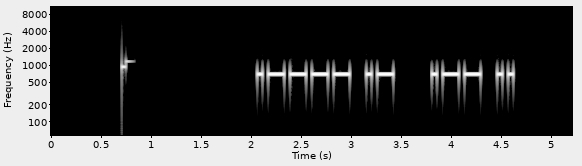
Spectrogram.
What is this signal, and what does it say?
Morse code, heard as a keyed tone, about 22 wpm, 700 Hz. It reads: 1A WI
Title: Field Day Exchanges - 22wpm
